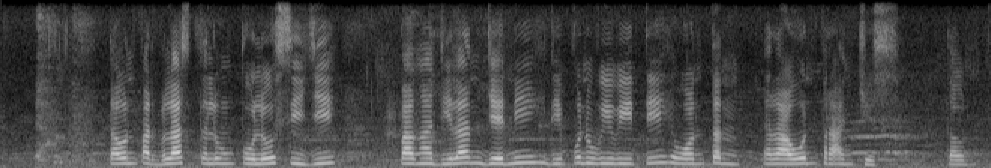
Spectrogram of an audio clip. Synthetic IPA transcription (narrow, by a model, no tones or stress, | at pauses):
t̪aʊnpat̪̚bəlast̪əluŋpulʊhsid͡ʒi | pəŋadiland͡ʒənidipʊnwiwit̪iwɔnt̪ən | raʊnpɾaɲt͡ʃʊs | t̪aʊn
